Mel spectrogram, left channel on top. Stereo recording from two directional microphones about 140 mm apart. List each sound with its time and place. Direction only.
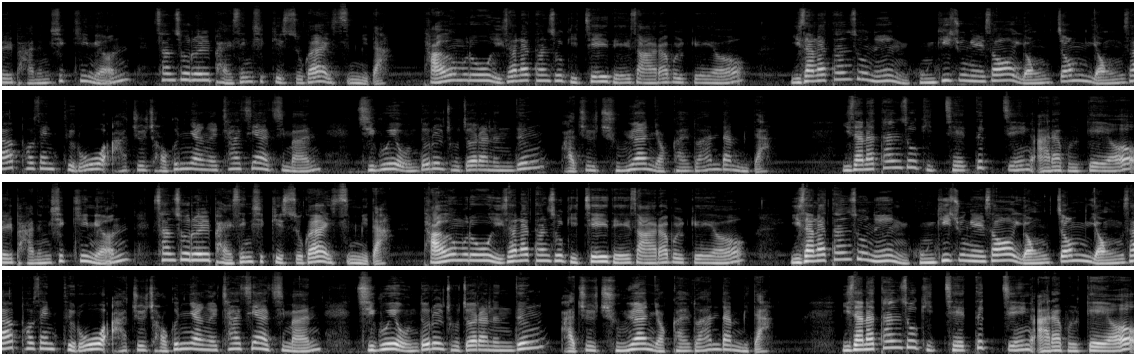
0.0 s a woman's voice: 55° right (ahead or behind)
